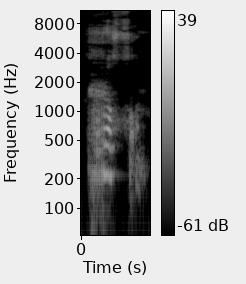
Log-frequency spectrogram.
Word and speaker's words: rojo: And you also have the color red, which in Spanish is rojo.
